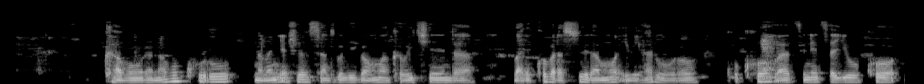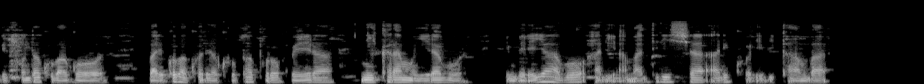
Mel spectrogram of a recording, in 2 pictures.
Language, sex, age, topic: Rundi, male, 25-35, education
